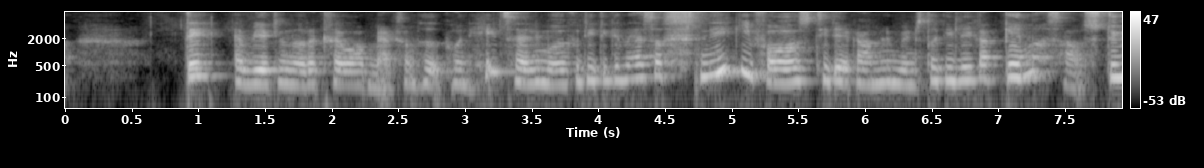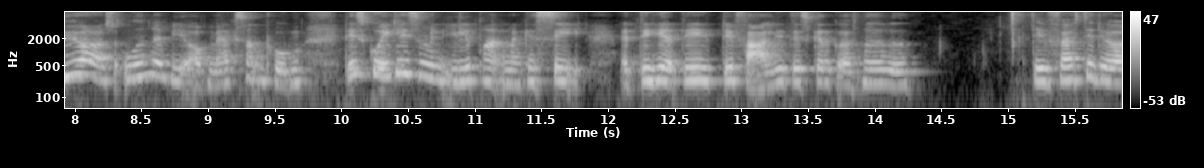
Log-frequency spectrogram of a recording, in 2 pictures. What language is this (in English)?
Danish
